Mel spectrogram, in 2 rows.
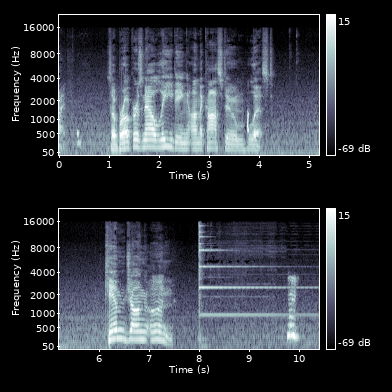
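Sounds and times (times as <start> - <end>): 
speech: 0.1 - 4.4, 6.1 - 7.6, 9.8 - 10.0
single bell struck once: 8.0 - 10.4.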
